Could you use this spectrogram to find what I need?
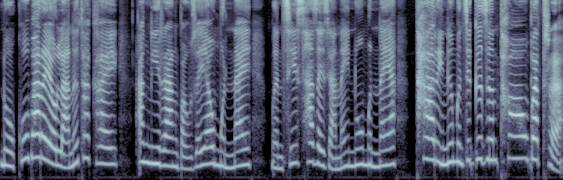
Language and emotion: Bodo, surprised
